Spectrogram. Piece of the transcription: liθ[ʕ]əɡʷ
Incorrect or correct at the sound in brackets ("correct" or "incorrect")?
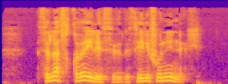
incorrect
